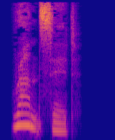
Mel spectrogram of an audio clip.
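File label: "scandal", American; rancid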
